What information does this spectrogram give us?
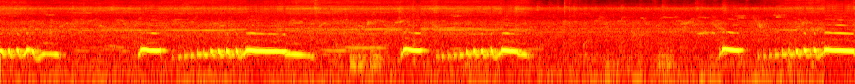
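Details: Repeated coo phrases from an island collared dove, intended to spur local doves to sing: a sharp rising start, a quavering roll and a descending tail, repeated roughly every two and a half seconds with soft background hiss.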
